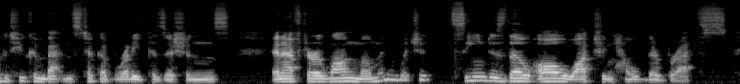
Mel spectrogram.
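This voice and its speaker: Guy reading his fantasy book out loud, expressive, trips over a word here and there. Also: mid-range voice. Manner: expressive narration with occasional slips and restarts. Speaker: storyteller. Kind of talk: dramatic reading of a fantasy novel.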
